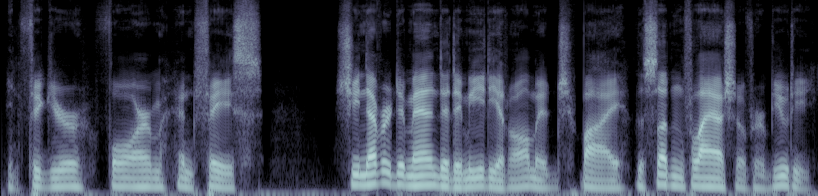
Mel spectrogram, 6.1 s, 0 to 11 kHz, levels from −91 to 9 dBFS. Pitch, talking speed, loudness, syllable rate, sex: 100 Hz, 165 wpm, -19 LUFS, 5.5 syllables/s, male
